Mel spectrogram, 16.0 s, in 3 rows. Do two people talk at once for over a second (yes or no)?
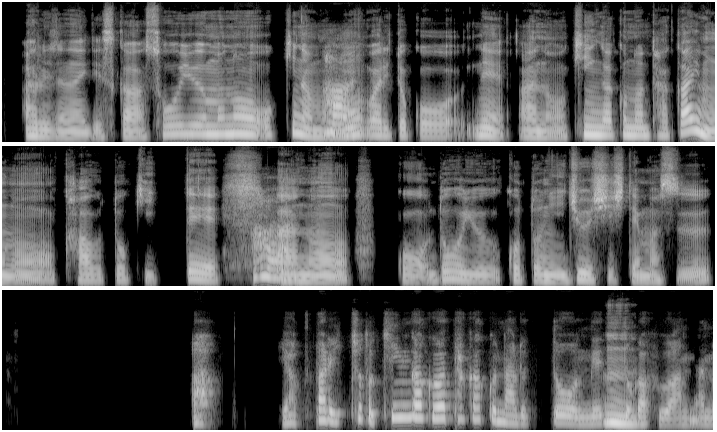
no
